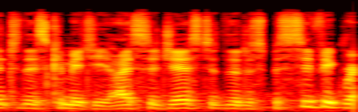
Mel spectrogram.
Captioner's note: speaking French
